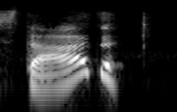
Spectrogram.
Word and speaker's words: Stade: So you English people tend to mention Stade Français Paris. Stade Français. The correct pronunciation is Stade. Repeat after me. Stade.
